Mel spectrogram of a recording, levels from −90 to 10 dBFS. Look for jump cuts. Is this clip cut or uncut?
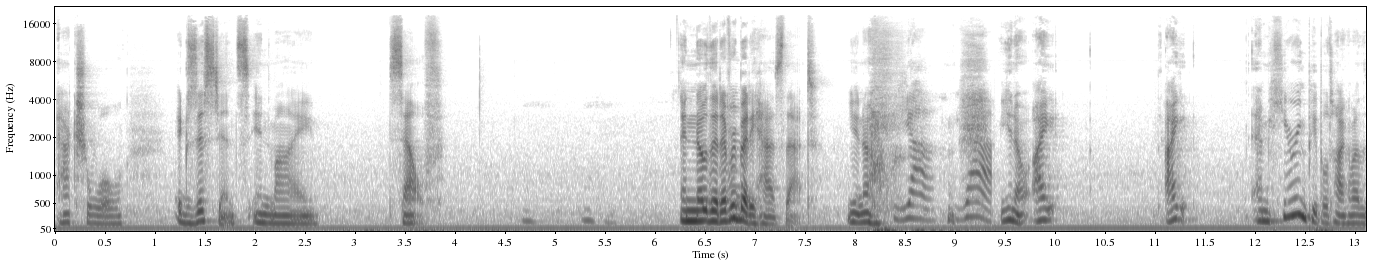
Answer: cut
